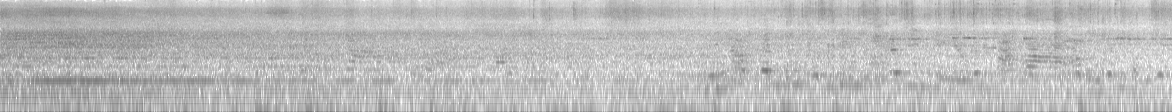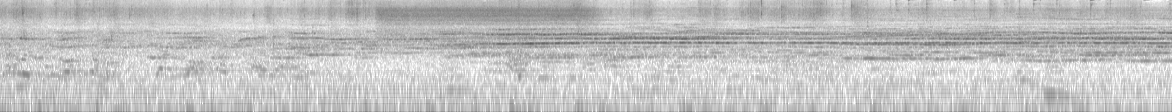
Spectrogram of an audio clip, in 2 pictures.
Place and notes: At the station platform, The train arrives and departs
